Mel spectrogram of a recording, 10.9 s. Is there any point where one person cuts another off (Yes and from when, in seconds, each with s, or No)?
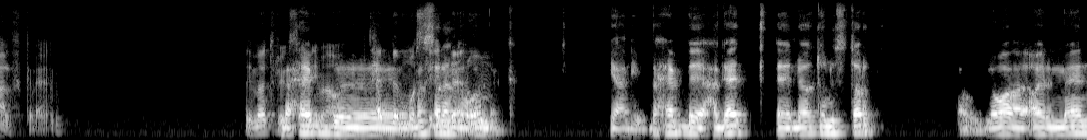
Yes, from 2.8 s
